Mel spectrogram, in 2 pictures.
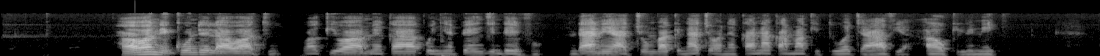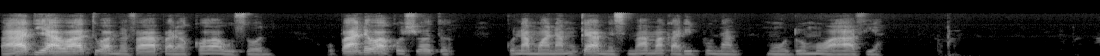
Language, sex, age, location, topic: Swahili, male, 36-49, Nairobi, health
